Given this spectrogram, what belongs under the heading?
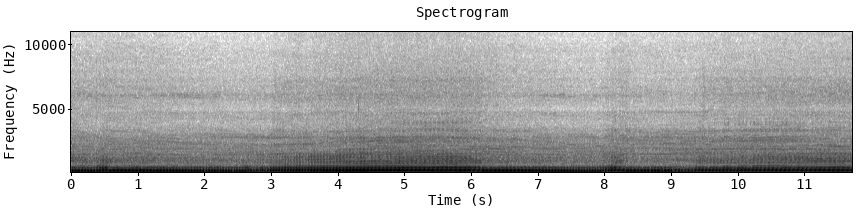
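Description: A Honda CRF250L dual-sport motorcycle rides along a country route, its engine droning steadily and loudly throughout with slight rises and dips in pitch as it shifts and accelerates, with no talk over it.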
